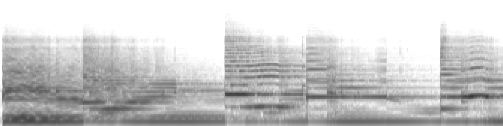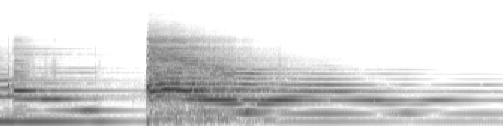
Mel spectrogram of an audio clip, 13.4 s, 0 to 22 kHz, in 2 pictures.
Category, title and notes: Music > Solo instrument
Free soul guitar wahwah
This is a real guitar riff using amplitube 5 wahwah . Ask me for special sounds
electric, guitar, wah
